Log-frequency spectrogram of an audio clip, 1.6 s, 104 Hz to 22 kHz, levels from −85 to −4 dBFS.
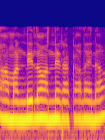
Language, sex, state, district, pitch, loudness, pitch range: Telugu, female, Telangana, Nalgonda, 235 Hz, -11 LUFS, 230-235 Hz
